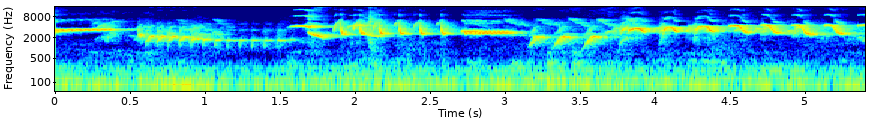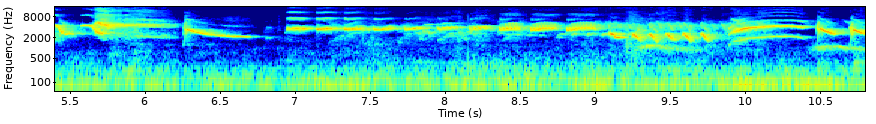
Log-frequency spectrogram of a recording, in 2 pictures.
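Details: Canary singing in the morning in a small aviary: a long varied song of fast trills, rolling buzzy rattles and clear whistled notes, changing pitch from phrase to phrase with only brief pauses.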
